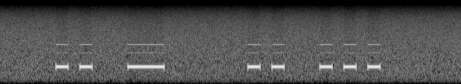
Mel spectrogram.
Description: Morse code, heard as a keyed tone, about 10 wpm, 830 Hz. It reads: IT IS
